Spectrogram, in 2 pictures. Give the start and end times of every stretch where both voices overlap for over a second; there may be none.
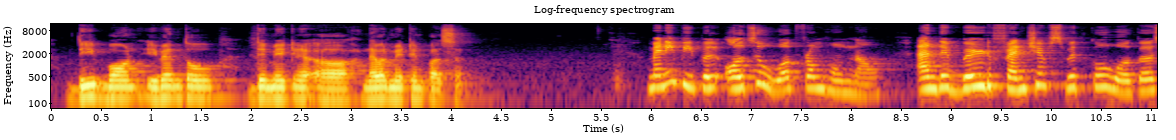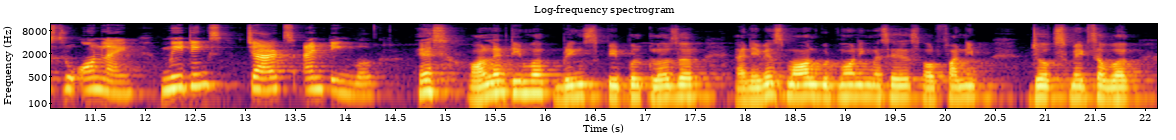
none

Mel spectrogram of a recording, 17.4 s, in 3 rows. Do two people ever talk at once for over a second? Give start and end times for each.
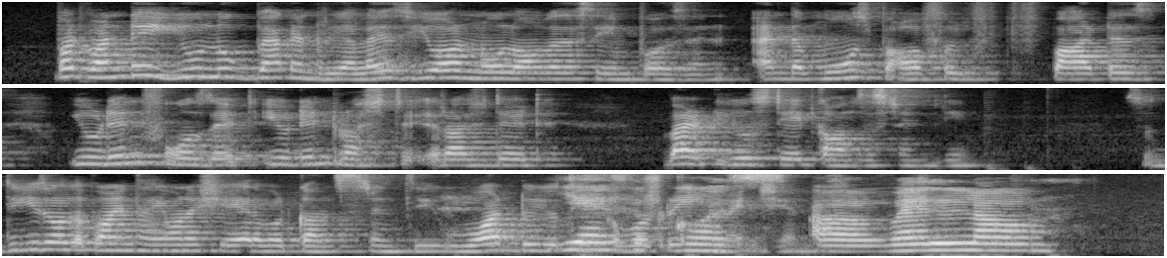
14.4-15.8

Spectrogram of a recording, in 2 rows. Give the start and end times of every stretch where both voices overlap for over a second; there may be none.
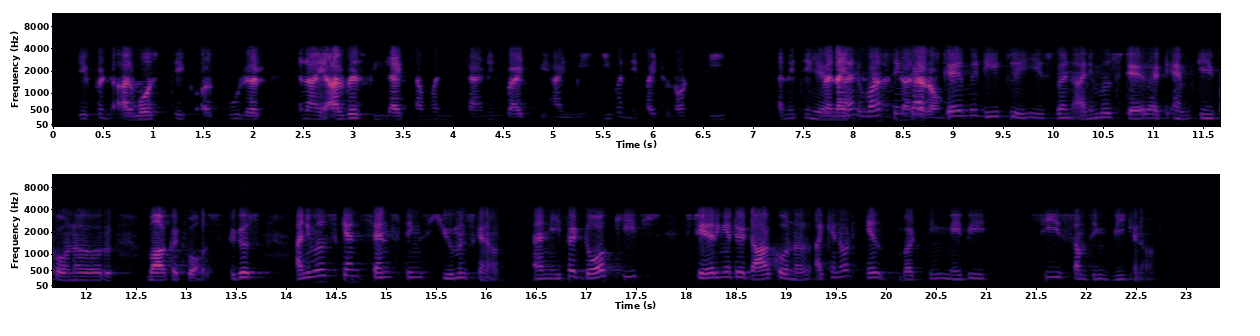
7.5-8.9

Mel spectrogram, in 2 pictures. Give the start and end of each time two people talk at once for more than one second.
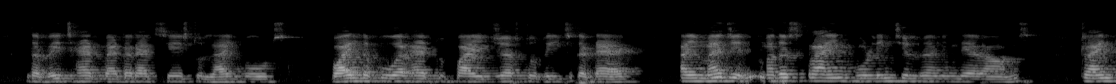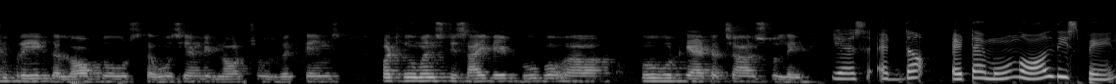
none

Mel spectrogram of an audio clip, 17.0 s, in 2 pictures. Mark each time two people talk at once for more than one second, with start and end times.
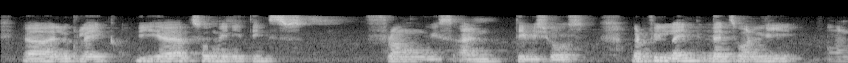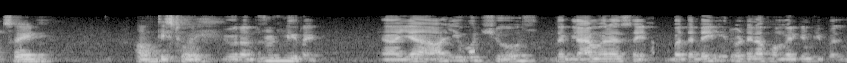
none

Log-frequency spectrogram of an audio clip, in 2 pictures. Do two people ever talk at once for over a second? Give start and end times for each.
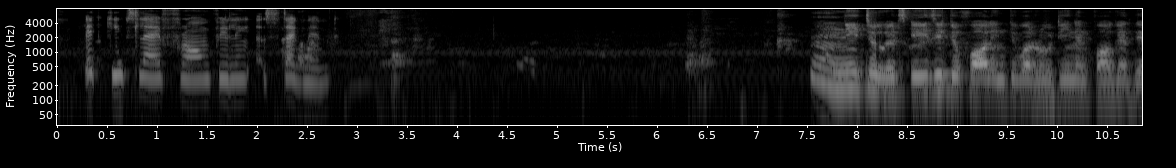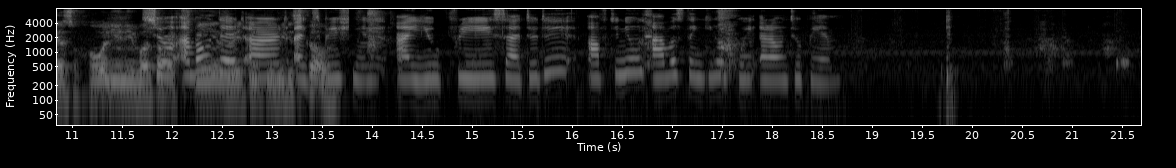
11.7-13.6

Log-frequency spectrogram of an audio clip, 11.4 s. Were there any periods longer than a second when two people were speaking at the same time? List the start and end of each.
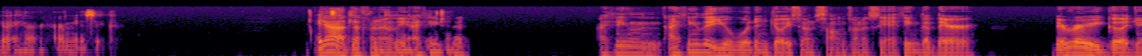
3.2-4.5

